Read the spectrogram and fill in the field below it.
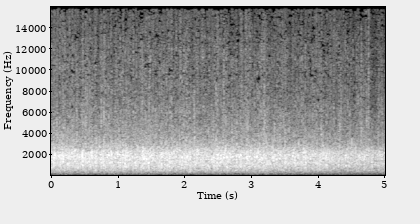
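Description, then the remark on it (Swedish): An applause sound effect of a crowd: steady, dense and continuous clapping that holds at an even, fairly loud level for the full five seconds with no voices over it. “Kan vi få såna här applåder som Robin och Johan sätter in?”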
